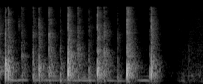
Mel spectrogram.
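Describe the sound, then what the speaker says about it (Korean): Worshippers at a Buddhist New Year dharma service clap in unison, about seven distinct, evenly spaced claps, fairly soft and ending abruptly. "모두 박수 한번 쳐드릴까요?"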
